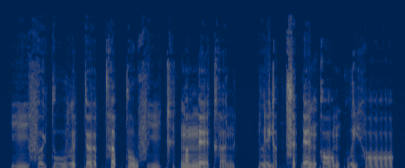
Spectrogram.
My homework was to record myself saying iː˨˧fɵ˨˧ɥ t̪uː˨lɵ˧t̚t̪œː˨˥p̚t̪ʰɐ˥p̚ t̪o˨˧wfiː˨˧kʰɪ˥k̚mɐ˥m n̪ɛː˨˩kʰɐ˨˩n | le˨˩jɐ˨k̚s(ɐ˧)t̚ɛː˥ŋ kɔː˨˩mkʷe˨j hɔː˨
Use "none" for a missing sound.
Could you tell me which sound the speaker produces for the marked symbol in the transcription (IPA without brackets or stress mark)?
ɐ˧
